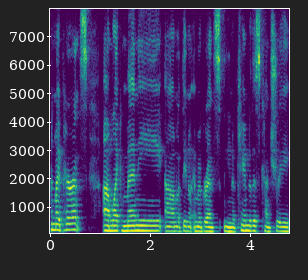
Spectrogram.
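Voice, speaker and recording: Against a quiet background, a woman with a Californian accent speaks at a moderate pace with fairly even intonation. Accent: General American, Californian. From Southern California, Los Angeles area. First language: Spanish. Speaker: author and former corporate lawyer. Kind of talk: interview about personal story.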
